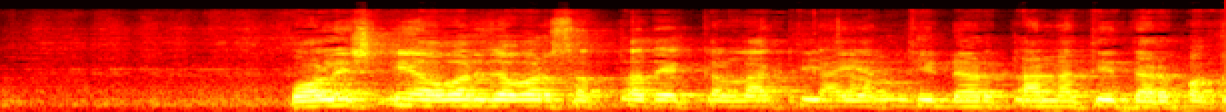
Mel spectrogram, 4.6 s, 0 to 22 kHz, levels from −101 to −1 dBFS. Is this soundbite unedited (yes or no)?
no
